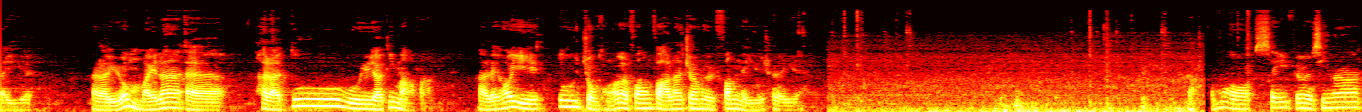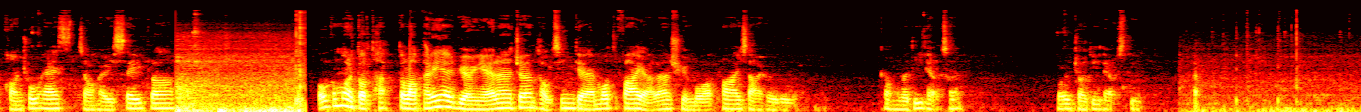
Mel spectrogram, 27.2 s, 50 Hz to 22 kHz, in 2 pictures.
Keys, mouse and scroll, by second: 7.5 middle click, 8.0 click, 8.3 middle drag, 8.6 KP_3, 8.7 scroll down 1, 8.8 middle click, 9.0 click, 10.3-10.7 scroll up 2, 10.7-11.6 shift+middle drag, 11.6 click, 12.3 ctrl+s, 13.9 click, 15.5 click, 16.6 shift+h, 17.2-20.3 middle drag, 21.8-22.8 scroll up 6, 22.8-24.1 scroll down 7, 24.1 click, 24.5-25.4 scroll up 7, 25.4-25.7 scroll down 1, 25.7-26.2 middle drag, 26.2 click, 26.5-26.8 shift+middle drag, 26.8 scroll down 1, 27.0 middle click.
